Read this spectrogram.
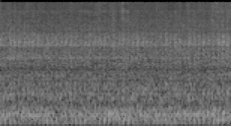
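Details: Wolf generator, bought used with carburettor previously cleaned, running after an oil change and mini service, green light on: steady, even drone with no misses, knocks or surging; engine running smoothly and healthy.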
